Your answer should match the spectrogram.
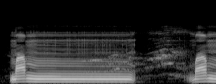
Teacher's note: mengubah huruf nun sukun atau tanwin jadi suara huruf mim sukun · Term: iqlab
